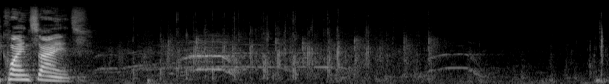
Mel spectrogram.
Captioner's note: audience applauds and cheers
